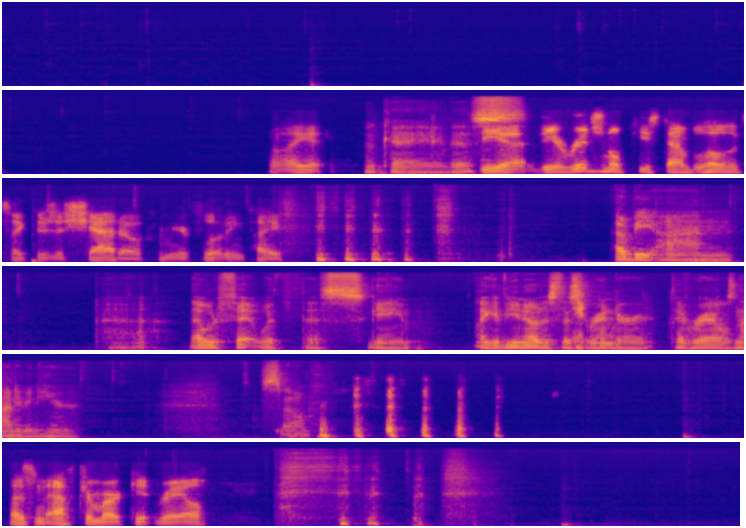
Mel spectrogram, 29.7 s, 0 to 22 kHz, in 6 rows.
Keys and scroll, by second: 2.0 b, 10.1 l, 11.6 space, 14.8 super+Tab, 20.3 super+Tab, 21.8 l, 24.3 c.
